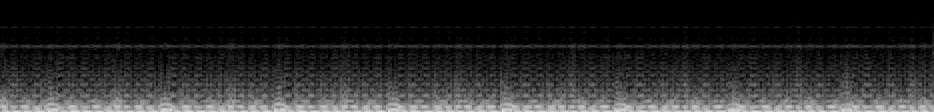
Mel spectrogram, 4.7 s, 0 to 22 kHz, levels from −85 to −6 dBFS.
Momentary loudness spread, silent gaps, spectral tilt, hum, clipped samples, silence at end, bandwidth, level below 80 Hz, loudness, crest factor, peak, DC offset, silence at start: 2 LU; none; -10 dB/octave; none; under 0.1%; 0 s; 4.3 kHz; -32 dBFS; -29 LUFS; 8 dB; -14 dBFS; under 0.1%; 0 s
